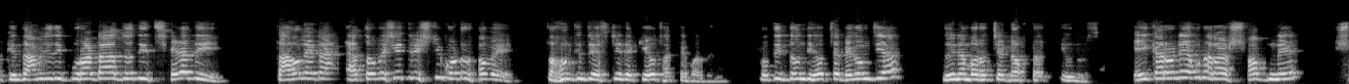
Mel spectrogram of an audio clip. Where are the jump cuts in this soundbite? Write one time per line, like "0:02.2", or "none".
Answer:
0:07.5

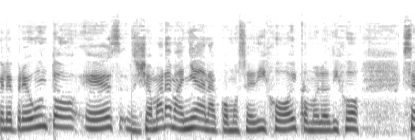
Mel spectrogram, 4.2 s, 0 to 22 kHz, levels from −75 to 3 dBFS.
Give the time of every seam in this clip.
0:01.3

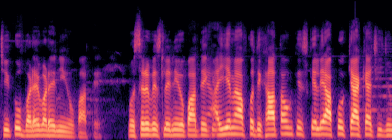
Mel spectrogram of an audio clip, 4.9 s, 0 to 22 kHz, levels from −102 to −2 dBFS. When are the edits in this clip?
0:02.7

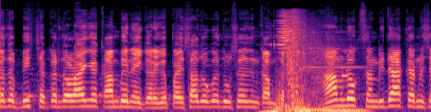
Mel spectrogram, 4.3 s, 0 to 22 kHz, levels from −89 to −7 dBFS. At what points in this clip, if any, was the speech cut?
0:02.8

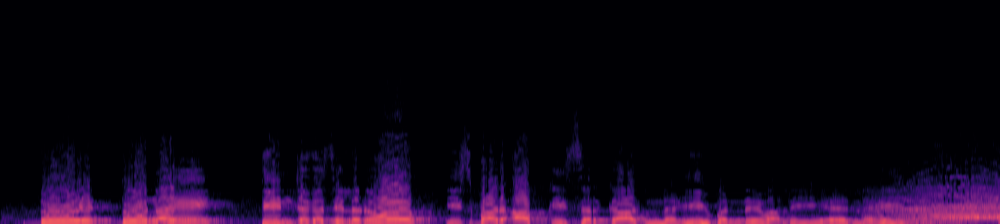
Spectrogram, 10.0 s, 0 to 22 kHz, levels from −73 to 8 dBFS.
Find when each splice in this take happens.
none

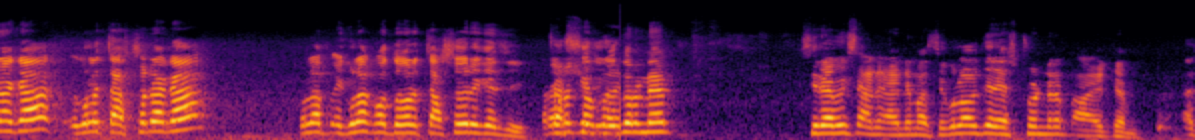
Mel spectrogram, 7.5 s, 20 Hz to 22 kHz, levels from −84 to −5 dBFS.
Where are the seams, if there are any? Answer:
0:03.9

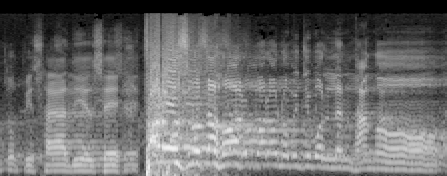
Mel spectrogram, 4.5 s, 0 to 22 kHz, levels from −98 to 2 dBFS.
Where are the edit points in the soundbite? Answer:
0:01.3

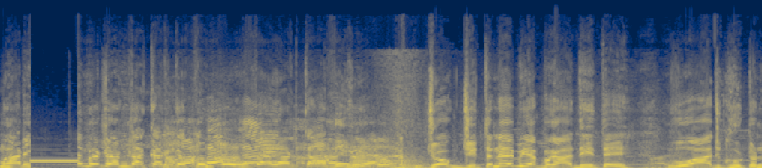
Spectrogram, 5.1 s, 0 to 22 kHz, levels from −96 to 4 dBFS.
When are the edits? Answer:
0:02.7

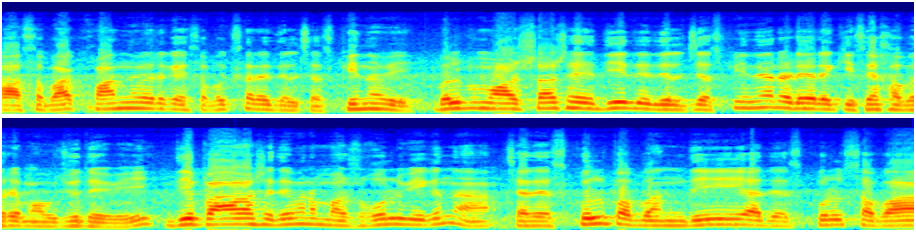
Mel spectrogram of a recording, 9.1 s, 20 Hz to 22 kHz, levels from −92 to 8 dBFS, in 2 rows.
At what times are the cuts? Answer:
0:02.1
0:05.3
0:07.0

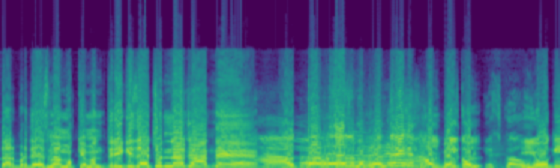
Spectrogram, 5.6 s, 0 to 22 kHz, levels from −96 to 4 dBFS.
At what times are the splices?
none

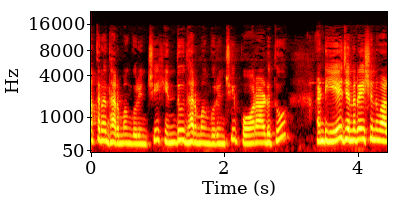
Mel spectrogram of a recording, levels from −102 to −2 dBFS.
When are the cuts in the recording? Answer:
none

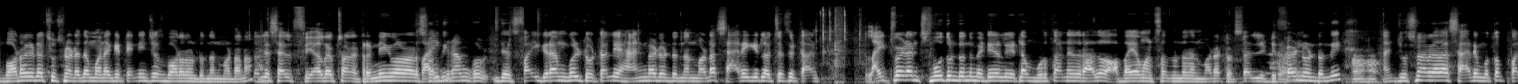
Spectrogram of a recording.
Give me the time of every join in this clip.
0:02.6

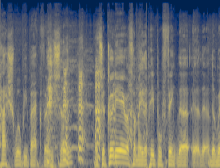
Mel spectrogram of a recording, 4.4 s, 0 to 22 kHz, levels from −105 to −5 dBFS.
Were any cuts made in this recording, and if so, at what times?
0:03.0

